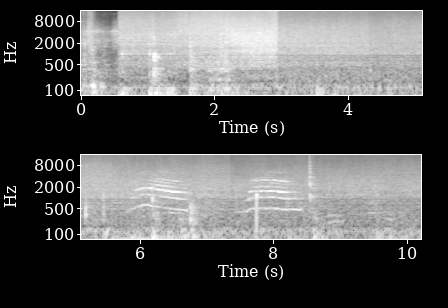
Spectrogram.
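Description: Sliced green peppers, carrots and onion sizzling as they are stir-fried in a pot, loudest for the first few seconds and then steadier. A cat meows twice, a little over a second apart, about six seconds in.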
